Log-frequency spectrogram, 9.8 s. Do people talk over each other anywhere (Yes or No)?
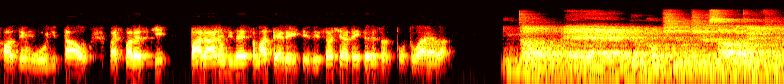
No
